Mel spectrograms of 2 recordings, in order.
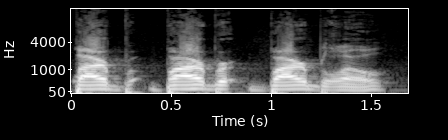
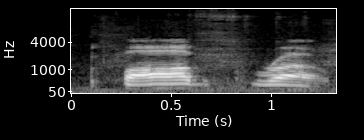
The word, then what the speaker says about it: Bobrow: Is that the right way to pronounce it? You did it. You did it right. Did I? Well, the first time it was yes. Barblow. As I've been rehearsing. Bobrow.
